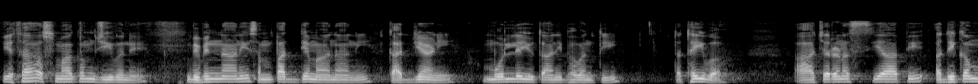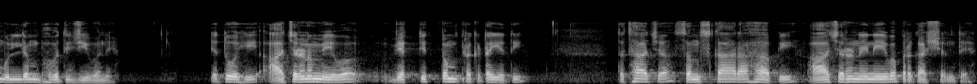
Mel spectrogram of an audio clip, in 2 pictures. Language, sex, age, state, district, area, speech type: Sanskrit, male, 30-45, Rajasthan, Ajmer, urban, spontaneous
